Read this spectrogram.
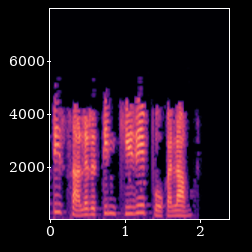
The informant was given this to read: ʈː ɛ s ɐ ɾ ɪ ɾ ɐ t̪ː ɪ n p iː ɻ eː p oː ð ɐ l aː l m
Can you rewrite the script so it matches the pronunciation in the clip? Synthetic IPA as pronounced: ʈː i s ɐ l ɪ ɾ ɐ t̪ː ɪ n k iː ɻ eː p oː ɣ ɐ l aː m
